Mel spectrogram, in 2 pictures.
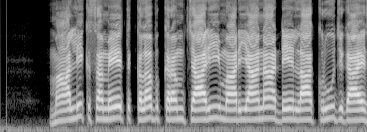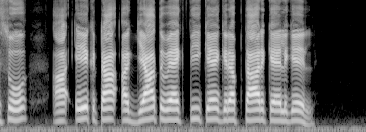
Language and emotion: Maithili, neutral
